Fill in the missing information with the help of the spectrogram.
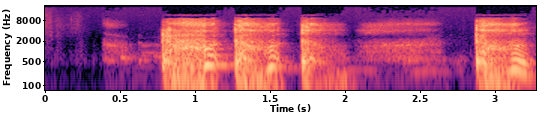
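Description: A person coughs three times in quick succession, fairly loud, then pauses briefly before one final harsh cough, with no talking.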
